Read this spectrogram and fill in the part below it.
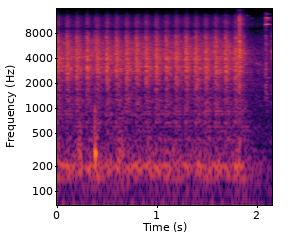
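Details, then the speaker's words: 1970 Chevelle LT1 V8 during a 0411 PCM swap: the starter cranks at a steady, even beat but the engine never fires. It ran briefly coming off the trailer, then died. Owner suspects a bad opti, ICM or coil not getting signal. "NADA so thinking that op is like really junk or the coils is not getting so I'll go grab a coil real quick"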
